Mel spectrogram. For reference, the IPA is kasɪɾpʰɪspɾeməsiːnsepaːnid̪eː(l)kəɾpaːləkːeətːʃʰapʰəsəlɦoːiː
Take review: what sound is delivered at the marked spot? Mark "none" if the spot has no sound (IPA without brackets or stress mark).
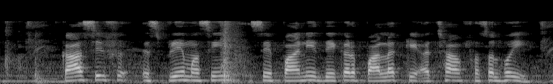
none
